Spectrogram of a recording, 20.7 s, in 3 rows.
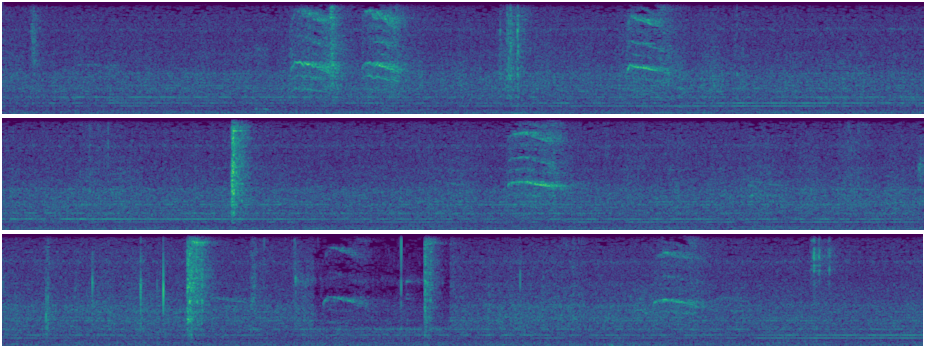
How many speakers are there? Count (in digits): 0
